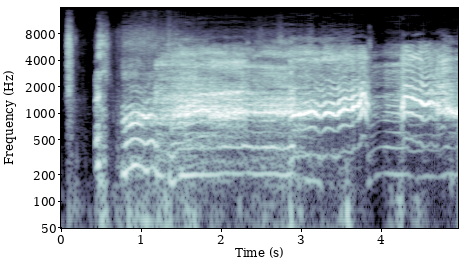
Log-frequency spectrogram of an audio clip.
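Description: A Tasmanian devil gives a drawn-out, wavering growl that rises into a harsh, moaning screech.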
